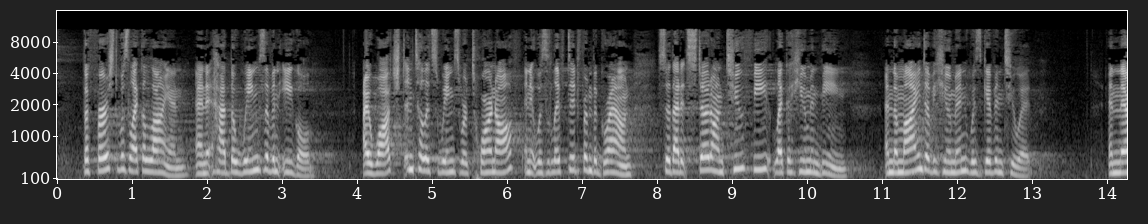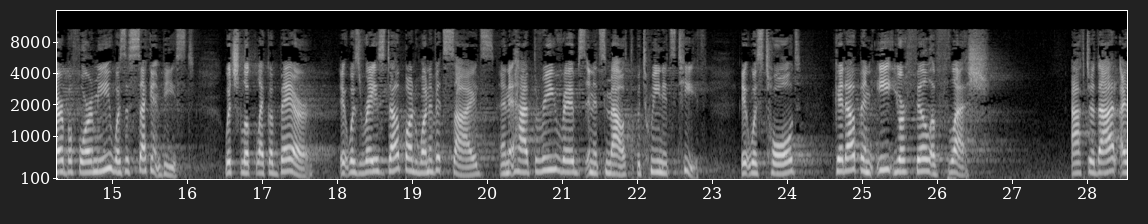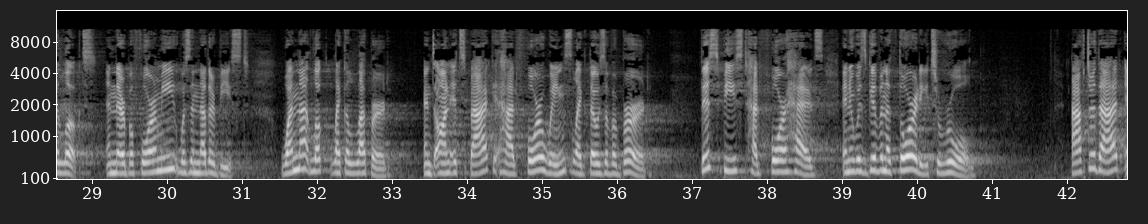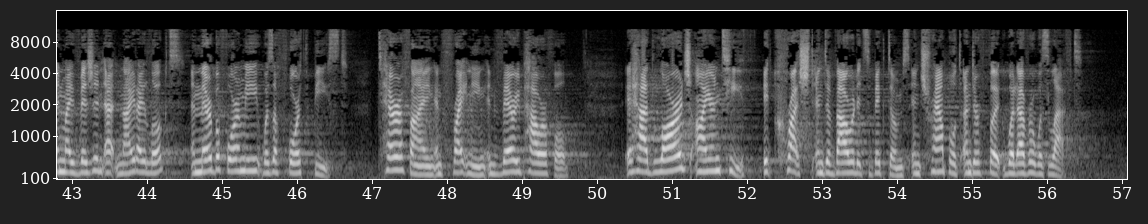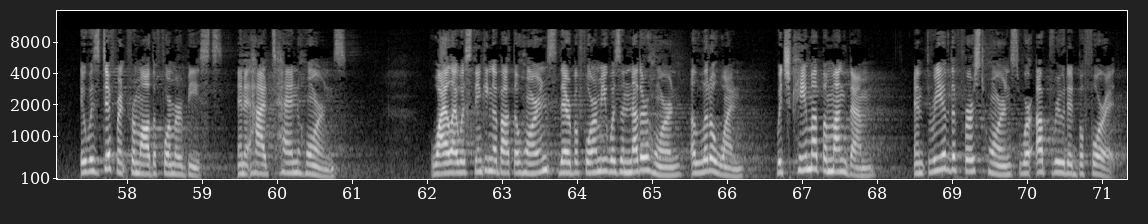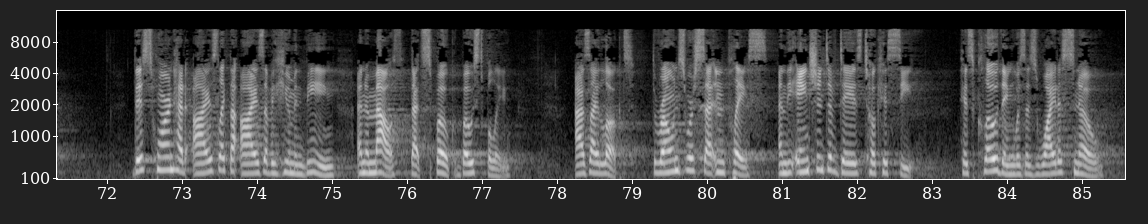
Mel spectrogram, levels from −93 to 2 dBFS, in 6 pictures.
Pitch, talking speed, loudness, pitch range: 225 Hz, 180 wpm, -20 LUFS, 210-250 Hz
